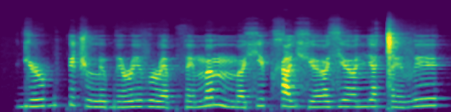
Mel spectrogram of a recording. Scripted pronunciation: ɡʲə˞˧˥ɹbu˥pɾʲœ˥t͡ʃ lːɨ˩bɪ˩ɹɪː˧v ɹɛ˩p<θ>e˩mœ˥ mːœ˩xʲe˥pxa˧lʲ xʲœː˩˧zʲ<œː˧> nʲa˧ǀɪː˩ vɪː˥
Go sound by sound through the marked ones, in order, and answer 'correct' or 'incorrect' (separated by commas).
correct, correct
